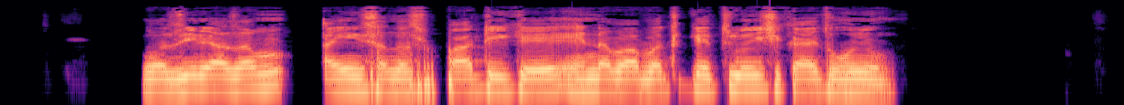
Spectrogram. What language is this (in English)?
Sindhi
